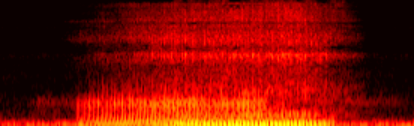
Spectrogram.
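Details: One long, loud, deep rattling snore on an in-breath with low buzzing vibration; snoring.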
